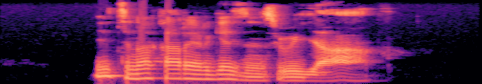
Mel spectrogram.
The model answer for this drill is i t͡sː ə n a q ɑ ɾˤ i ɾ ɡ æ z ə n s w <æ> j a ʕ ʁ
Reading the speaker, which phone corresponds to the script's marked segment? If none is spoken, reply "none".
i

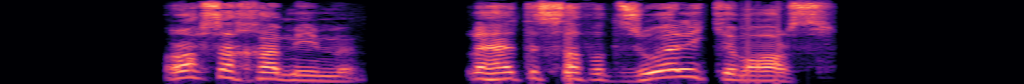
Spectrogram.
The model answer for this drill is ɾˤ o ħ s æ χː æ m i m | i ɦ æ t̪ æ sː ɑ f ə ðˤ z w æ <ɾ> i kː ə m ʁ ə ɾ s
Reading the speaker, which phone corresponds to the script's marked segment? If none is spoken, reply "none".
ɾ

